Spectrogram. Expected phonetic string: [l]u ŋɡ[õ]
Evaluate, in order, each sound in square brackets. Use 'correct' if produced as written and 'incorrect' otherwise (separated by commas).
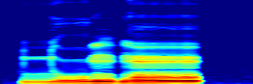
incorrect, correct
